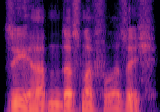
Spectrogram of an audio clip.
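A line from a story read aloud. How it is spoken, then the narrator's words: Commander's growl. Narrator (German): knurrte der Bataillonskommandeur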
